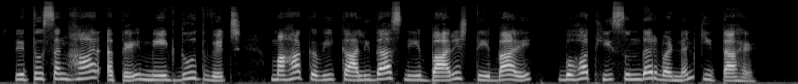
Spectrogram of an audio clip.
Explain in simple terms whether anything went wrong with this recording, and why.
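The speech sounds rough and slightly robotic from start to finish, with a hoarse, grainy edge that is easy to notice. The cause is Opus voice compression, squeezed into a small amount of data. The coder predicts the voice in small slices and rebuilds the lower part from a simplified model, adding a coarser layer for the upper part. With so little data to work with, the fine detail of the voice is approximated rather than kept.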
